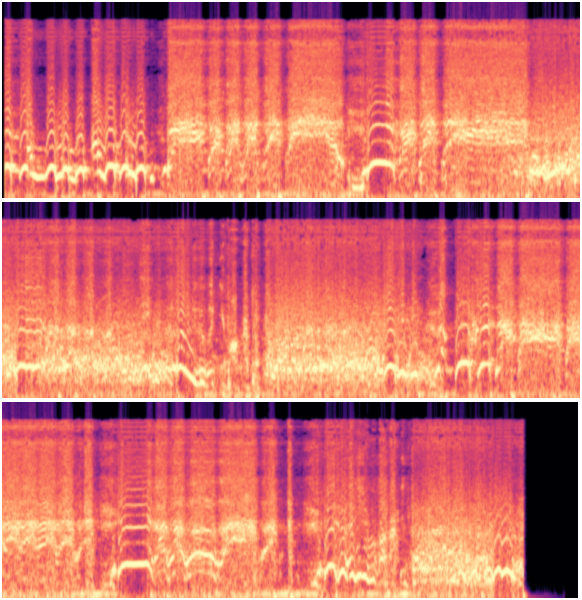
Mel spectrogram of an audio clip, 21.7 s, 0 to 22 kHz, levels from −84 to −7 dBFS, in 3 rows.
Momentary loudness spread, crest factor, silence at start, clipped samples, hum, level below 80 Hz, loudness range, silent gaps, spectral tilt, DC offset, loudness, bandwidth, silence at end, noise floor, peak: 4 LU; 4 dB; 0.05 s; 1%; none; -20 dBFS; 2 LU; none; -2.5 dB/octave; 2%; -3 LUFS; over 20 kHz; 0.65 s; -30 dBFS; 0 dBFS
